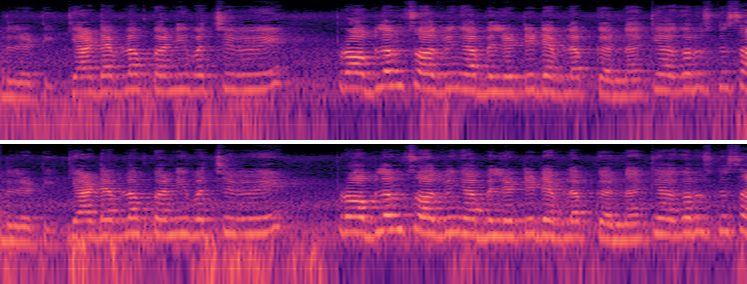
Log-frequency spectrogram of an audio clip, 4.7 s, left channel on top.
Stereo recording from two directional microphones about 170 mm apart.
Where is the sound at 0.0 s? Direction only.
20° left (ahead or behind).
